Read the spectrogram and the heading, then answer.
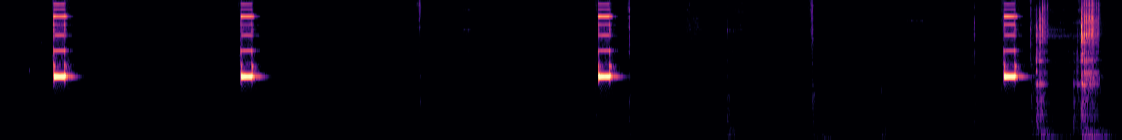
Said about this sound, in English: Yeah, push anything, cancel, don't start the microwave.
